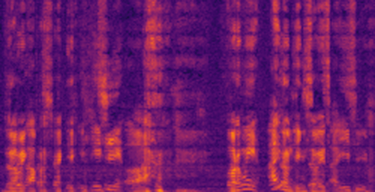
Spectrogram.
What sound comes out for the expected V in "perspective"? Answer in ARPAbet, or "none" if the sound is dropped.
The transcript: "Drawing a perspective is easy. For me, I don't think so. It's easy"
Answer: F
